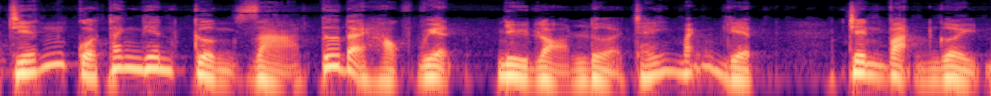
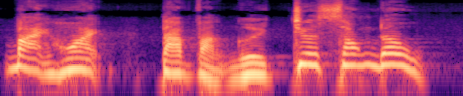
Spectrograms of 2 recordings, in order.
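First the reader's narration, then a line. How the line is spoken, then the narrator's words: Woman shouting loudly. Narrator (Vietnamese): nàng hét lớn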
